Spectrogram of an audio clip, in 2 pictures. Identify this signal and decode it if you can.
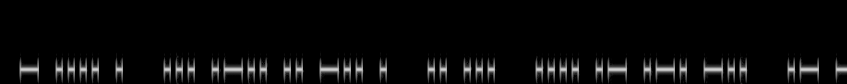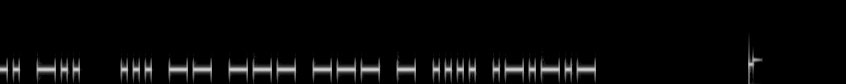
Morse code, heard as a keyed tone, about 20 wpm, 700 Hz. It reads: THE SLIDE IS HARD AND SMOOTH.
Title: Sentences from Top 1600 Words 20wpm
